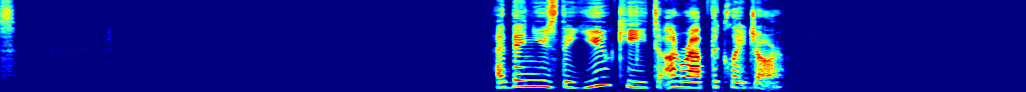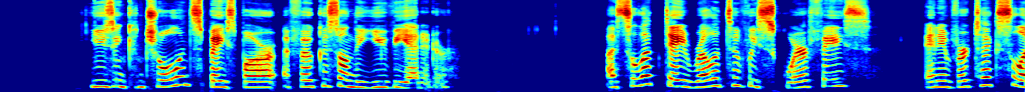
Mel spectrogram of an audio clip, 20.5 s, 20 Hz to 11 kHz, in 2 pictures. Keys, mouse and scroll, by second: 2.3 click, 3.4 a, 4.6 u, 5.2 click, 13.2 ctrl+space, 14.5 scroll up 1, 16.1 shift+middle click.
